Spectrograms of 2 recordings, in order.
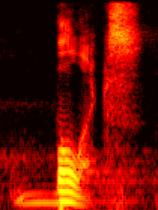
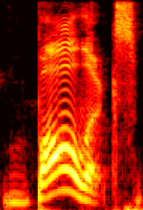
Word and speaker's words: bollocks: not English be quiet you even said Bullocks yeah you didn't even say it right bollocks brother yeah it's bollocks bollocks well I mean hey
